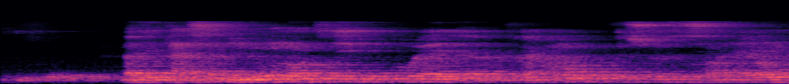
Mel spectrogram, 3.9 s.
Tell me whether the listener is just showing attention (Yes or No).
No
